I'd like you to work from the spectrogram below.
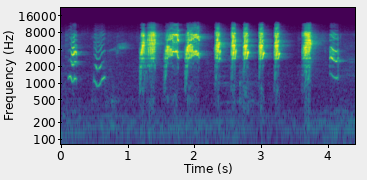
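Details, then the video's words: Song of a long-tailed shrike used to provoke birds into singing. Two short slurred whistles open, followed by a steady series of about eight loud, buzzy, high chirps and a final slurred note. "PANCINGAN TERBAIK!!! CENDET MAIN SATU TITIK"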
